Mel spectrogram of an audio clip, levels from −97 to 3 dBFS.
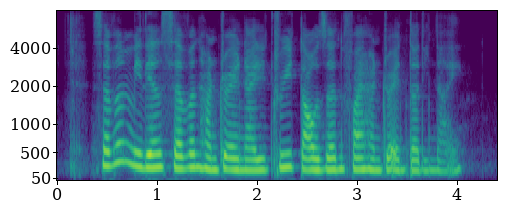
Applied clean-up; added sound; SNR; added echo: none; none; none; none.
